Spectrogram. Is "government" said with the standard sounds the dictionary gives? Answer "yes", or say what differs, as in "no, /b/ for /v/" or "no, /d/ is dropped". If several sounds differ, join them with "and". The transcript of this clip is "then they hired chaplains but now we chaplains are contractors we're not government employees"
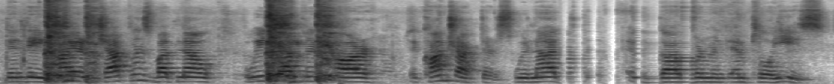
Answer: yes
